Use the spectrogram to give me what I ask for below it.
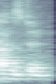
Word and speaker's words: Dunsdon: We've got Dunsdon here. That's how I pronounce your name, right? That's how you pronounce it, yeah. Dunsdon.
